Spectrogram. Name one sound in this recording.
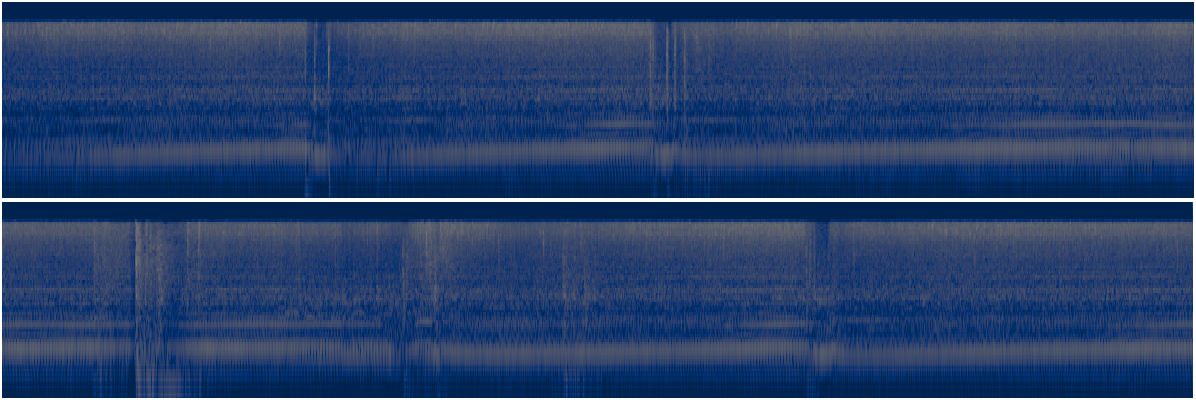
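A buggy engine drones steadily, dipping briefly now and then as it shifts gear.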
